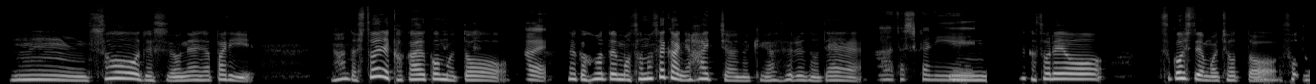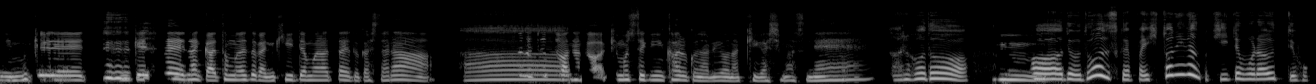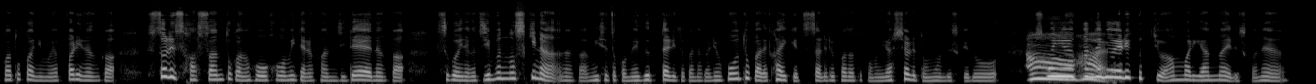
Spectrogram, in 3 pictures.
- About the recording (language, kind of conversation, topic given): Japanese, podcast, 不安を乗り越えるために、普段どんなことをしていますか？
- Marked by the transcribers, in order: chuckle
